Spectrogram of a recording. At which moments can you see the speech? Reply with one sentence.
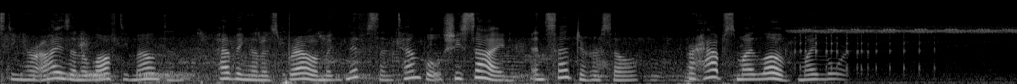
The speech can be heard from 0.0 to 8.4 s.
